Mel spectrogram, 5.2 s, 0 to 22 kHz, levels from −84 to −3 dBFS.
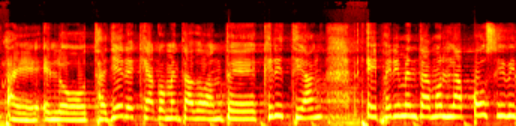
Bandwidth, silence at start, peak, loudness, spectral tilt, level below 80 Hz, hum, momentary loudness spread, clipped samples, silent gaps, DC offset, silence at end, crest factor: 10.5 kHz; 0 s; 0 dBFS; -16 LUFS; -4.5 dB/octave; -34 dBFS; none; 3 LU; under 0.1%; none; under 0.1%; 0 s; 16 dB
